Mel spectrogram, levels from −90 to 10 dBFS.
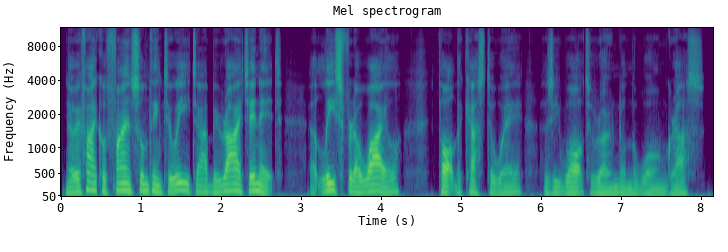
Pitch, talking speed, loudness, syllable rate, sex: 115 Hz, 205 wpm, -18 LUFS, 5.2 syllables/s, male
